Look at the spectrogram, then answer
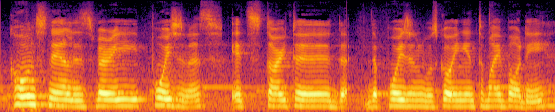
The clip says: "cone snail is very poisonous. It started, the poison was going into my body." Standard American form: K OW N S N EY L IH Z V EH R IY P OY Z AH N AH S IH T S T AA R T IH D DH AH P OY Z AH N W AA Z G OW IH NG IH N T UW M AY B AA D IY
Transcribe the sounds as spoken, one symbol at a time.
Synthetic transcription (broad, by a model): K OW N S N EY L IH Z V EH R IY P OY Z AH N AH S IH T S T AA R T IH D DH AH P OY Z AH N W AA Z G OW IH NG IH N T UW M AY B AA D IY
